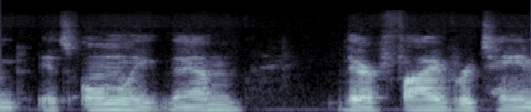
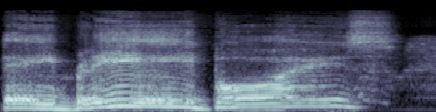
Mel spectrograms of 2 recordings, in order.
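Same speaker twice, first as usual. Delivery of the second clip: very high, loud, long war-cry scream; 13 semitones higher, 8 dB louder than usual. Voicing a fighter in battle, heard across the village: screaming. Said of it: "he screams out".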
